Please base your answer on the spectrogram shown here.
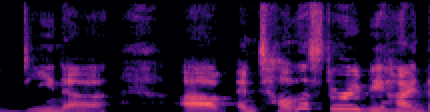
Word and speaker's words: Deana: on the podcast because I thought your name was pronounced “De-anna”, but it's actually “Dean-a”.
